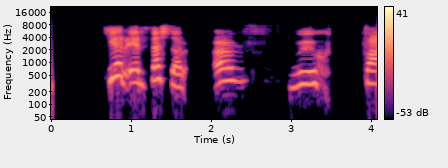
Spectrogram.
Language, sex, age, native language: Icelandic, female, 10, Thai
